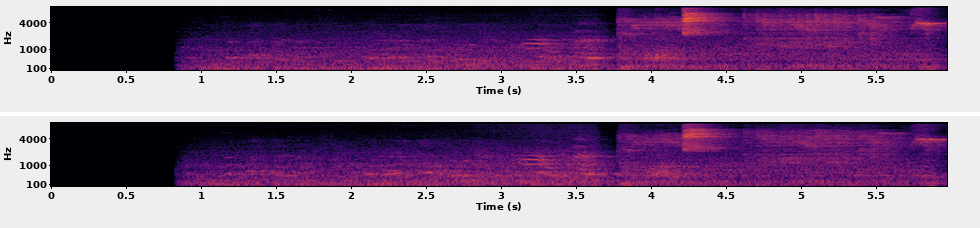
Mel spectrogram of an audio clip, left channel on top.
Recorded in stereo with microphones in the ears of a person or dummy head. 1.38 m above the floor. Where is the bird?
20° left (ahead or behind), 0.5 m.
